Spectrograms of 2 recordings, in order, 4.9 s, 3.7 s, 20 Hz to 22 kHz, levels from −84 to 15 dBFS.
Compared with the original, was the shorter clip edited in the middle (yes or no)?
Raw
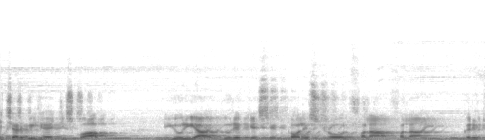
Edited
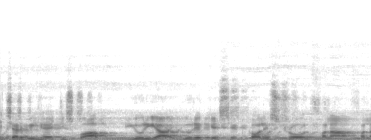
yes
